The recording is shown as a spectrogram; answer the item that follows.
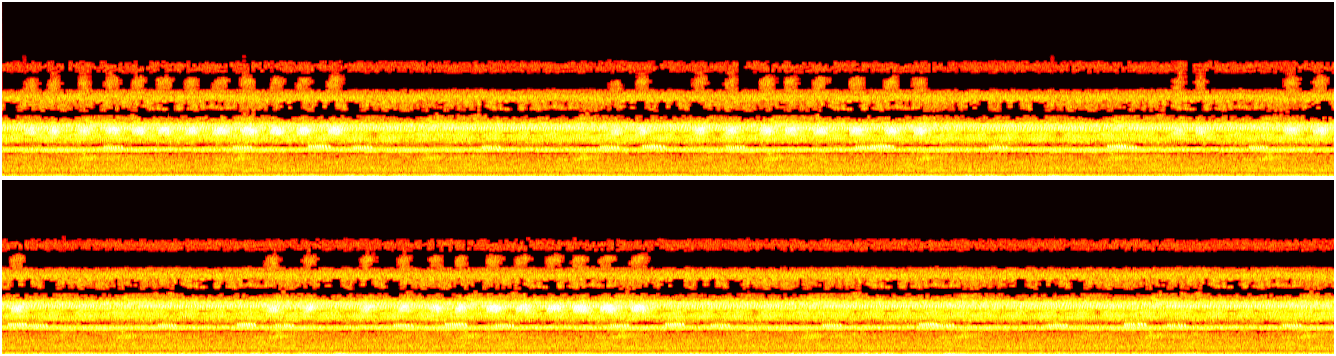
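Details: Crickets at night in a steady high chorus, with bursts of fast pulsed chirps repeating in short trains every few seconds over a constant shrill background hum; no other animals or people heard.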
